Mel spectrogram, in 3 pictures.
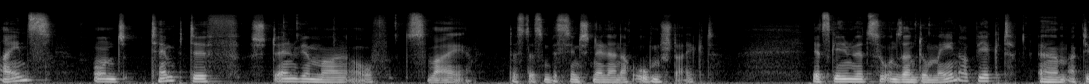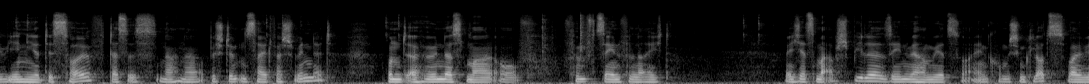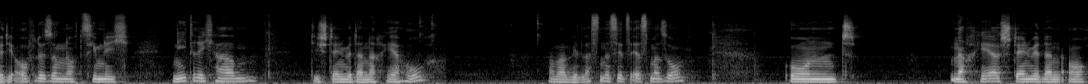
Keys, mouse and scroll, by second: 3.5 KP_2, 3.9 click, 9.3 right click, 11.2 click, 15.8 KP_1, 16.8 Return, 18.5-19.6 drag, 21.0-23.3 scroll down 1, 26.2 click, 27.7-30.3 scroll up 1, 31.6-32.6 scroll down 1.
